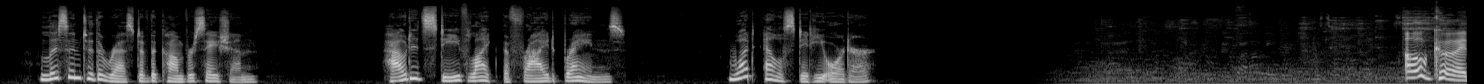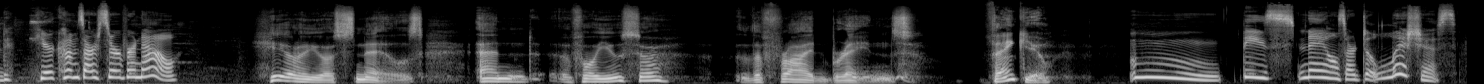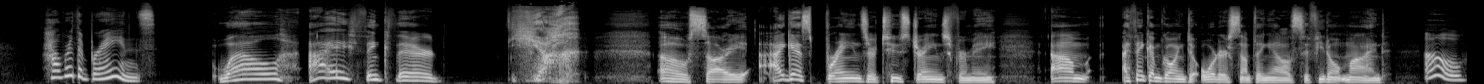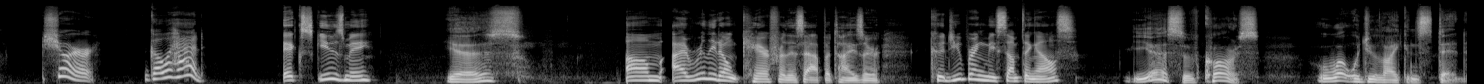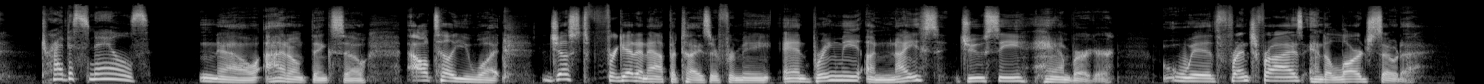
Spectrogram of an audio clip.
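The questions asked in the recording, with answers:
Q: How did Steve like the fried brains?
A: He didn't like them; they were too strange for him.

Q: What else did he order?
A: A hamburger with French fries and a large soda.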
